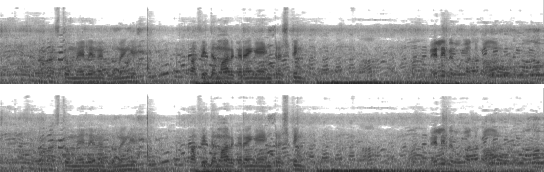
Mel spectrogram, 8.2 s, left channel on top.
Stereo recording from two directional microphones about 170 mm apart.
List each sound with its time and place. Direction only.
1.1 s speech: 5° right (ahead or behind)
3.2 s a man's voice: 5° right (ahead or behind)
6.5 s speech: 25° right (ahead or behind)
